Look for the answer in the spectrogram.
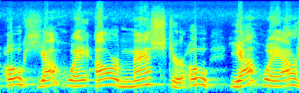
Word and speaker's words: Yahweh: As we've mentioned previously, whenever the word Lord occurs in small caps, it's a reference to the covenant name of God, the special name that God gave Israel, sometimes pronounced Yahweh.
